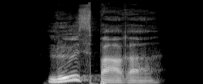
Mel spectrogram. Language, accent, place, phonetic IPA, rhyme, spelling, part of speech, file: German, Germany, Berlin, [ˈløːsbaːʁɐ], -øːsbaːʁɐ, lösbarer, adjective, De-lösbarer.ogg
- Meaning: inflection of lösbar: 1. strong/mixed nominative masculine singular 2. strong genitive/dative feminine singular 3. strong genitive plural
